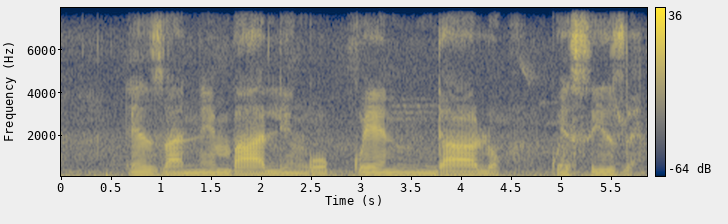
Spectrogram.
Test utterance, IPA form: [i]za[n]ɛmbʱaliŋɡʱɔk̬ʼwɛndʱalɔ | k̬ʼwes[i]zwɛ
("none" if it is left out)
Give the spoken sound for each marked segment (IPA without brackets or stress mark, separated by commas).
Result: ɛ, n, iː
